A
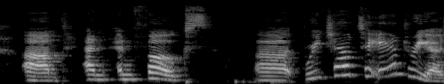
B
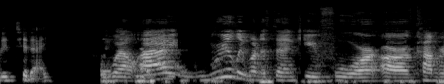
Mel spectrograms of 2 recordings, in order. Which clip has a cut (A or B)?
B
